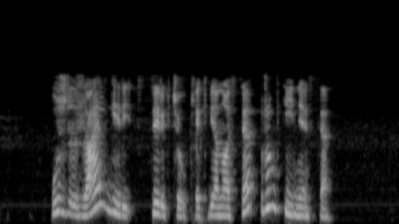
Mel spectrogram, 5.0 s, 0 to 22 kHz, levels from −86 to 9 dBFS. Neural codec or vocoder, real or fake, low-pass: none; real; 5.4 kHz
